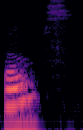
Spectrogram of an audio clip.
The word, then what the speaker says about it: ohm: 50 ohms. Isso aqui se pronuncia assim, tá? Ohm.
